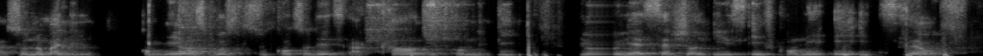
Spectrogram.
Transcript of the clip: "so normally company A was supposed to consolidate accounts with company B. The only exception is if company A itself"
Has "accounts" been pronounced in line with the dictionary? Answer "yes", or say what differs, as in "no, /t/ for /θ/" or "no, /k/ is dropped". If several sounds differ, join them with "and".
no, /s/ is dropped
